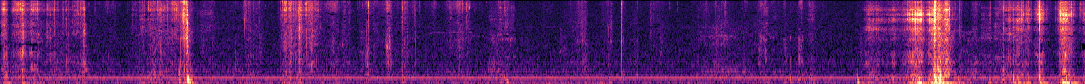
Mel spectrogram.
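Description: A gloved hand pushes a small gouge along the grain of a solid pale softwood board, scraping and cutting it. Bright, dry, tearing scrapes come in short, irregular bursts over a faint steady low hum, and grow louder and sharper near the end.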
